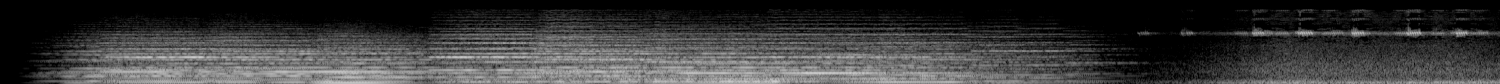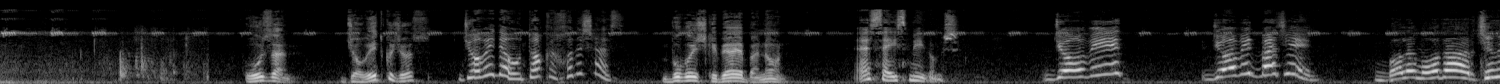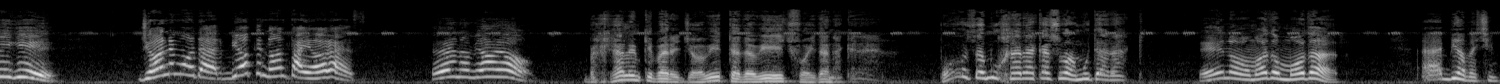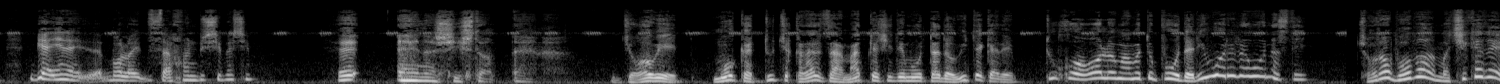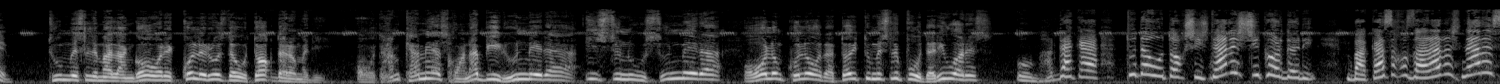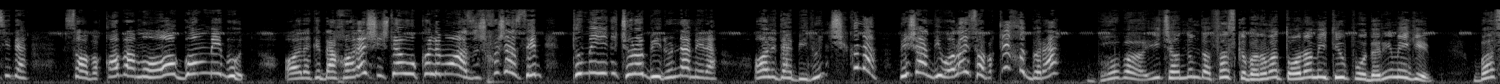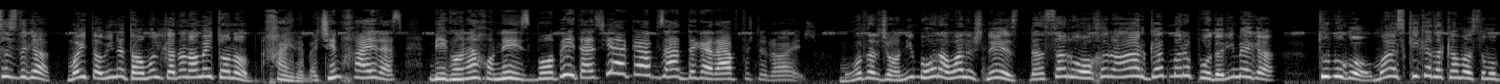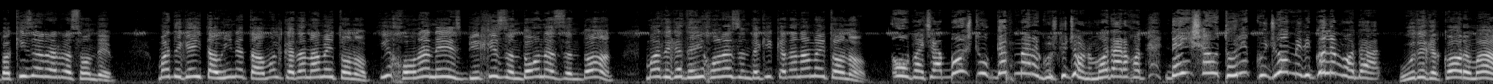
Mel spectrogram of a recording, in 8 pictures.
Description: درامه: چرا جاوید بعد از ترک اعتیاد خانه را ترک کرد؟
